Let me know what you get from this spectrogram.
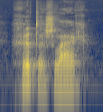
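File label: "grutterswaar", Dutch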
